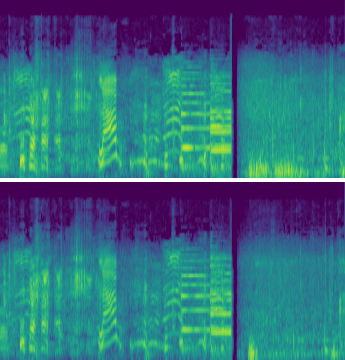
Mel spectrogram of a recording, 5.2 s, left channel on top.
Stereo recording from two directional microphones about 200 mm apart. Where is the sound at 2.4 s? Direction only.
55° left (ahead or behind).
